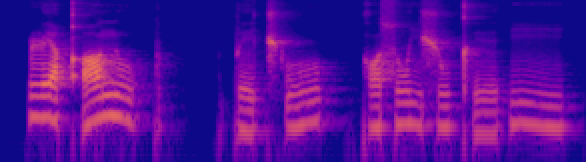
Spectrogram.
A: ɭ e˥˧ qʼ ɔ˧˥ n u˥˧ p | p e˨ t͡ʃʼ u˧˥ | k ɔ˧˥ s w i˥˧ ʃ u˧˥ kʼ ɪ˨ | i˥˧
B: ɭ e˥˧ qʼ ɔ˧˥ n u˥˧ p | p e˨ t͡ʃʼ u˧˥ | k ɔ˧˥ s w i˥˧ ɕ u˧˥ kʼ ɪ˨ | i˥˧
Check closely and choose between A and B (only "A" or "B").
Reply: A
